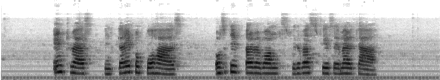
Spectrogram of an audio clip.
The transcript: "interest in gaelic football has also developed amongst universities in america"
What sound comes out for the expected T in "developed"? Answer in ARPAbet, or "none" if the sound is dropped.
none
